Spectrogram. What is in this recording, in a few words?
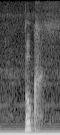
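"boek", Dutch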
